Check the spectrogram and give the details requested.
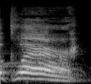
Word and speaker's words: Eau Claire: Hello, Eau Claire. Isn't it good to have a candidate who can pronounce the name correctly?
